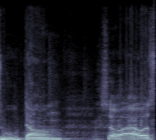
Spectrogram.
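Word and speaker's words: Wudang: at first it was the proper way to say is Wudong, so I was like, is this something else?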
